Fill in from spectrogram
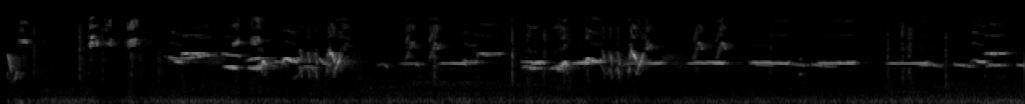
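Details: White-rumped shama singing with constantly changing phrases: clear whistles and rising, falling slurs, then a run of steady repeated notes at one pitch, with short pauses between phrases.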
